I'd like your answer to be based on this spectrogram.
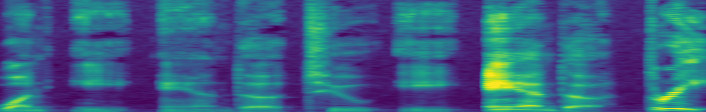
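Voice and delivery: stress leaned on "and" and "three". Showing how to count sixteenth notes: stress on and and three. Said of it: "put a little more emphasis on the and, and then that beat three".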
